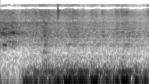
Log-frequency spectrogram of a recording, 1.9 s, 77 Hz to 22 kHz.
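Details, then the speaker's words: 1967 Dodge Charger with rebuilt 383 big block, after cam/distributor timing fixes and about 24 degrees base timing: catches cleanly after a brief crank and settles into a deep, steady burble; runs far better. "so that's pretty close I've got it sitting at like 24 de base right now can I actually put it in gear yes this is so much better than it was"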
